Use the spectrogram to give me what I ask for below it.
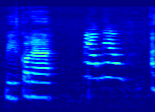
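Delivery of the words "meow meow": cat meow. Shown as a demonstration. Cat noise for toddlers.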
